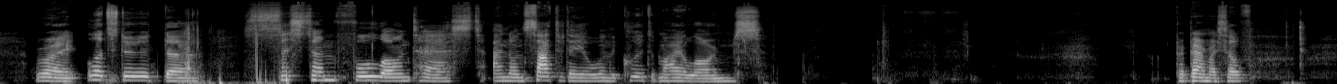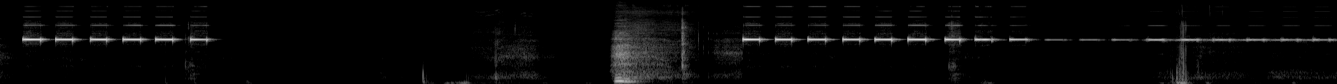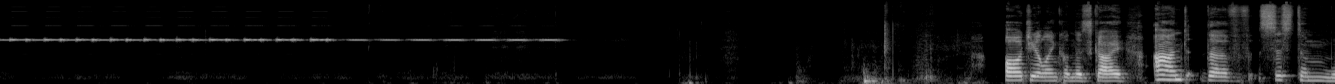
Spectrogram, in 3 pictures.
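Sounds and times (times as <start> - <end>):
smoke alarm beeping: 13.6 - 15.6, 20.8 - 32.5.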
